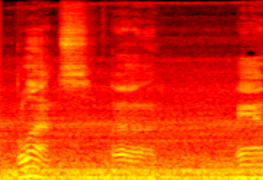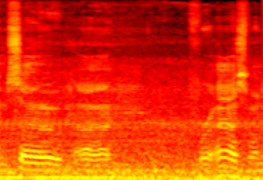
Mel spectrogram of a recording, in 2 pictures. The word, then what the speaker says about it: Blounts: usually calls this Old Blounts Creek Road because it's spelled B-L-O-U-N-T-S, which looks like it's Blounts, but we pronounce it Blunts, and so for us when they say Blounts, it's just funny.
